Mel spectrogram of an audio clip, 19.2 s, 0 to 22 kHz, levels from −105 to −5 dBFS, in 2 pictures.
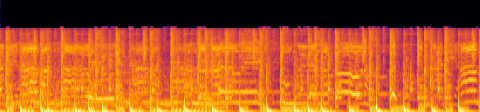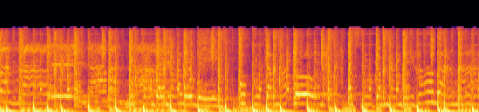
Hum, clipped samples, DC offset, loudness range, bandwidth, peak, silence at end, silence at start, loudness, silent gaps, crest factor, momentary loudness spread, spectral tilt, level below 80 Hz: none; under 0.1%; under 0.1%; 1 LU; 8 kHz; 0 dBFS; 0 s; 0 s; -14 LUFS; none; 12 dB; 3 LU; -4.5 dB/octave; -16 dBFS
